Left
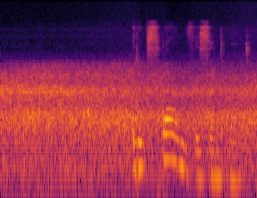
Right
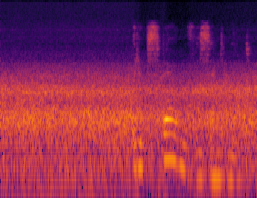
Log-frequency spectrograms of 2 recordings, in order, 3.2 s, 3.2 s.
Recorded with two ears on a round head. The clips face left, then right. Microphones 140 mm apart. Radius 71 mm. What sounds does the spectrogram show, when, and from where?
1.6 s a woman speaking: 60° left (ahead or behind), 1.5 m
